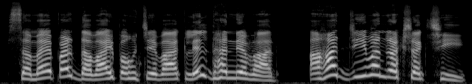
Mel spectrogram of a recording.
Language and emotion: Maithili, happy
